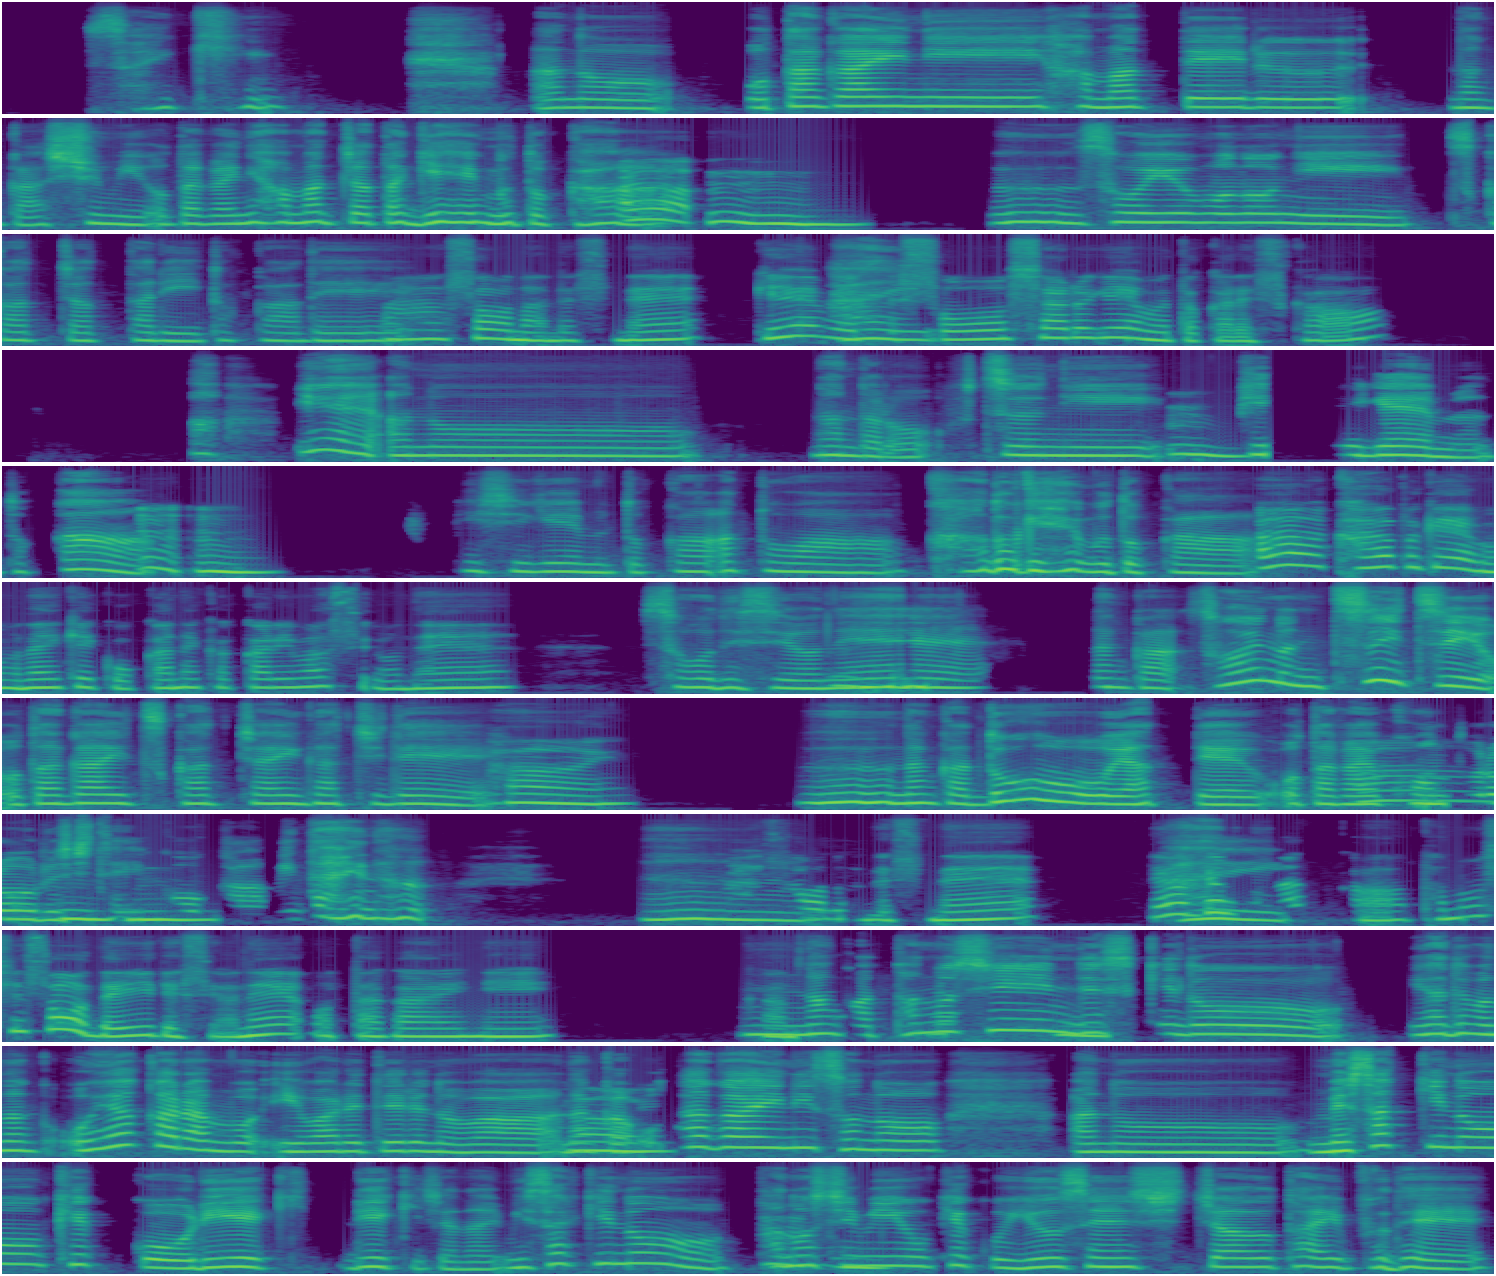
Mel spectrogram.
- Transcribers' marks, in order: in English: "ソーシャルゲーム"; other background noise
- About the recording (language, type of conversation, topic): Japanese, advice, パートナーとお金の話をどう始めればよいですか？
